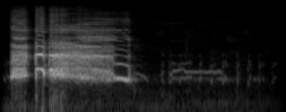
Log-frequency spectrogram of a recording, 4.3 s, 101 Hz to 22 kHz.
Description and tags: Cocorico - France, Nord Pas De Calais (French)
Sound Engineer: Jerome Bailly
Microphone Used: 2 microphones Sennheiser K6 me64 on a ORTF setup
Recorder: Nagra LB
Recorded in "Hamblain les Prés"
rooster, project, cock-a-doodle-doo, Mecanique, map, Mecaniques, son, rostre, cock, Jerome, sons, crow, Bailly, crowing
